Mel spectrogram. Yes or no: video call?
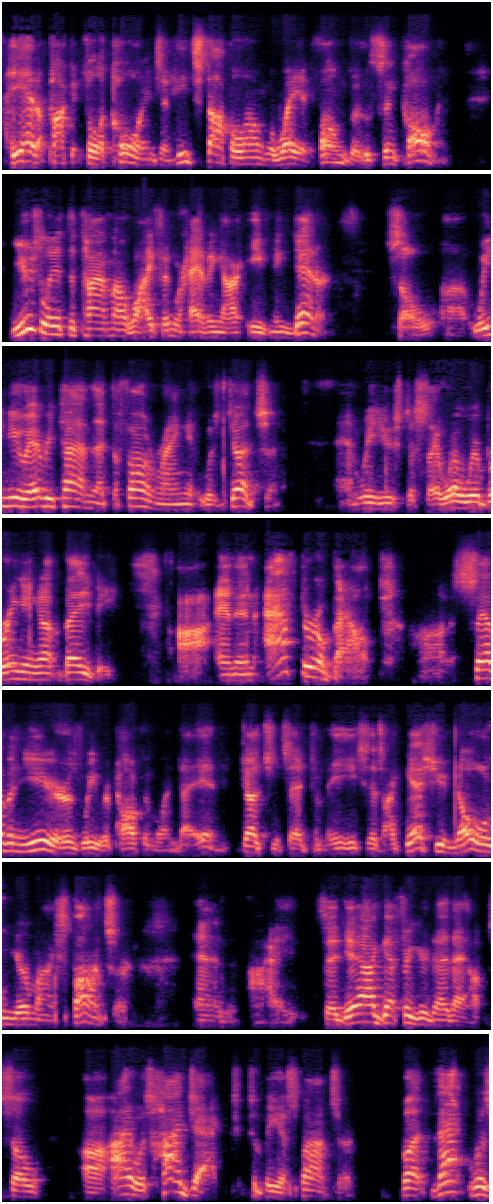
yes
